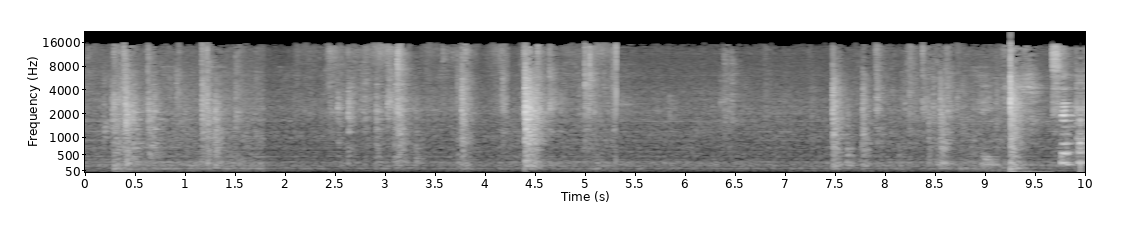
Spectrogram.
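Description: Refrigerator door opened and plastic-bagged trays of meat set on its shelves: a series of separate knocks, clicks and plastic rustles, ending with a heavy thump about nine seconds in as the door is shut.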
